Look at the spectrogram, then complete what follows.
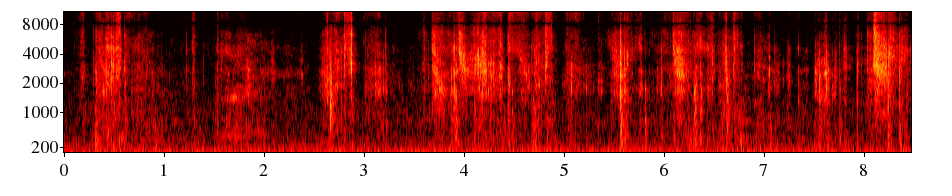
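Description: Paper pages of a CD album's photo booklet being turned by hand: a run of short rustles and flicks at irregular intervals, the loudest near the end.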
